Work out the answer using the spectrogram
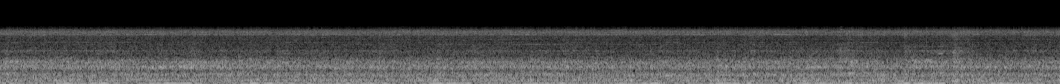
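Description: Tank cars of a crude oil train rolling past at a crossing: a steady rumble and rush of wheels on the rails.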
